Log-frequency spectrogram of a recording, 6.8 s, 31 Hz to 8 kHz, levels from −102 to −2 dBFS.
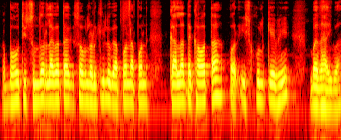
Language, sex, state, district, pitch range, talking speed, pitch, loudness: Bhojpuri, male, Bihar, East Champaran, 140-150 Hz, 160 wpm, 145 Hz, -22 LUFS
